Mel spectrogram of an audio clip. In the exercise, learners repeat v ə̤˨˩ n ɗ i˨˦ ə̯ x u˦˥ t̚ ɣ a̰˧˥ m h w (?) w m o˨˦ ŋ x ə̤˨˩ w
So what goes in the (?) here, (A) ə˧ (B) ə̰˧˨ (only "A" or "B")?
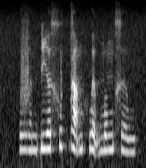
B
